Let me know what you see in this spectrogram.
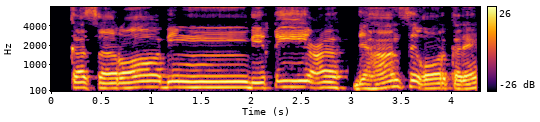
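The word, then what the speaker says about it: كسراب بقيعة: کسراب بقیعۃ، کسراب بقیعہ، کسراب بقیعہ۔ دھیان سے غور کریں، تنوین کی آواز ناک سے نکل رہی ہے، با کا تلفظ ہلکا اور واضح ہے اور درمیان میں کسی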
